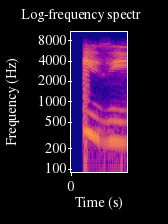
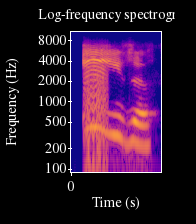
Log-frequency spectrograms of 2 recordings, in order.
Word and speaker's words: 椅子: इज, इज, ई पे third tone है बच्चे।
